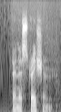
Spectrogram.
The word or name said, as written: fenestration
